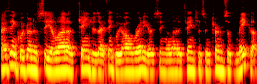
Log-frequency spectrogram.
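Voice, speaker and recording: A man talks at a fairly quick pace with hardly any pauses. His voice is somewhat breathy, and his intonation stays fairly even. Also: medium pitch for a man. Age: 80s+. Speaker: interviewer. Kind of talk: interview. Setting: live online fireside chat. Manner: halting, many fillers.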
